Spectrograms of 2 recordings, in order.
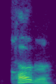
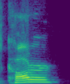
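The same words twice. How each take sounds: First: Said in the usual way. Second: Accidental Boston accent, higher and louder; high, loud call with a slip into Boston. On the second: Real, not acted. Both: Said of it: "saying it like I'm from Boston".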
